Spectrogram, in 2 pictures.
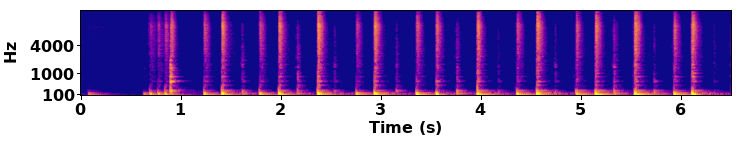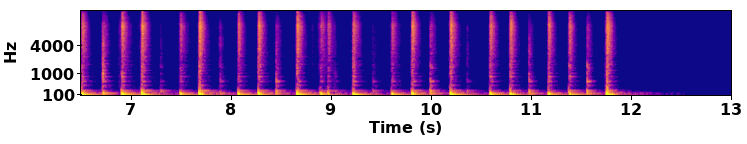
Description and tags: Cajon Recording-LOW
Cajon Recording with emphasis on low frequencies.Sample #2
recording, drum-loop, perc, Cajon, percussion, drum, drums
